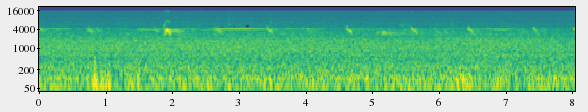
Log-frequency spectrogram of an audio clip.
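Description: Steady low rumble, with a small bird's short, falling chirp repeated about once a second.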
